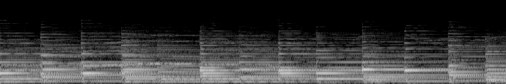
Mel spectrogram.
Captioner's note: audience cheering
